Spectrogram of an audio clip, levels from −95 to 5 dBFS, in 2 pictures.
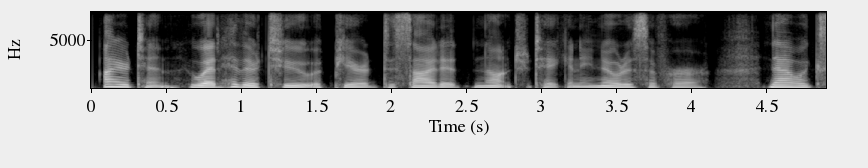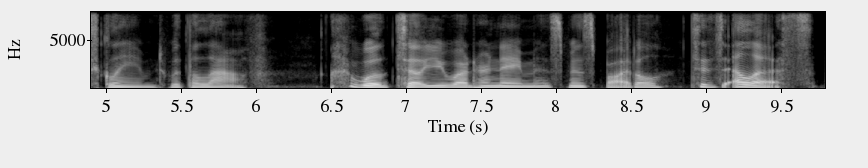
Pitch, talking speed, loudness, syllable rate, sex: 170 Hz, 190 wpm, -20 LUFS, 5.4 syllables/s, female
